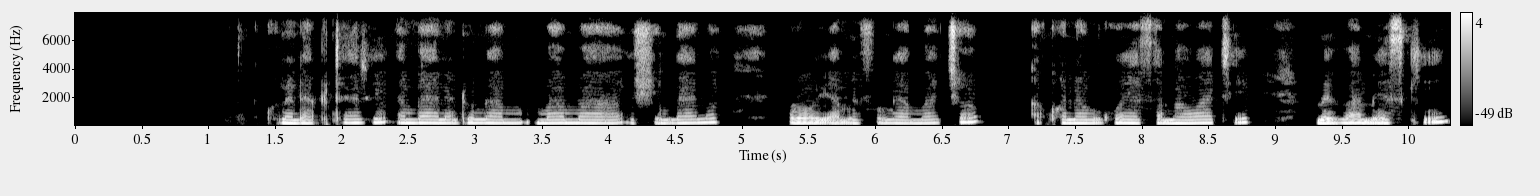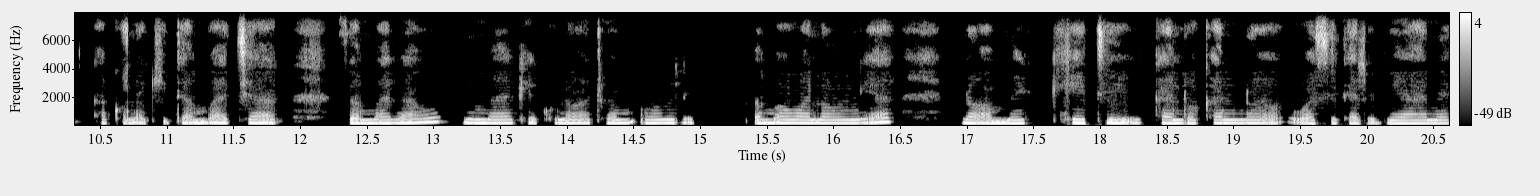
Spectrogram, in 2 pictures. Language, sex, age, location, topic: Swahili, female, 18-24, Nakuru, health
